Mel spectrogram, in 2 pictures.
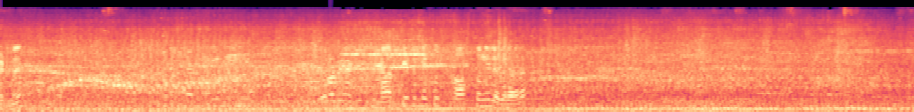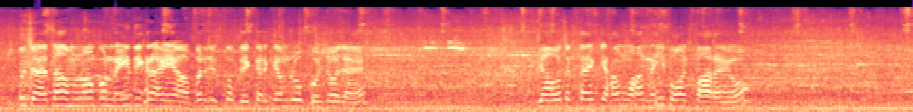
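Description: Busy street traffic rumbles steadily outdoors.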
